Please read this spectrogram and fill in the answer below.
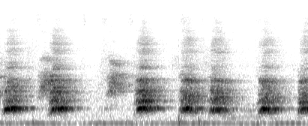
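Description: A dog barking repeatedly, a run of about six short barks.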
